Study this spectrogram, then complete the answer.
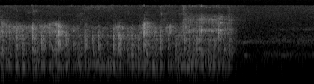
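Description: Water bubbles and gurgles in a pipe.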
